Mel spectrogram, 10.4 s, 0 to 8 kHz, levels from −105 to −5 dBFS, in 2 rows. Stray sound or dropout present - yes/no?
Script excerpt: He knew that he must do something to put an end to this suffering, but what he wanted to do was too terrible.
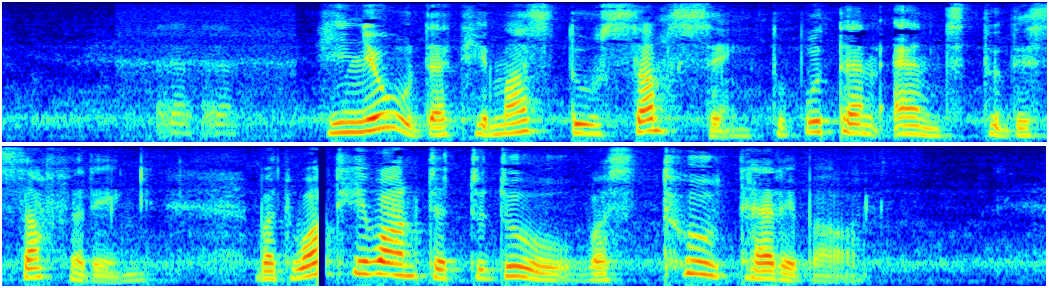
yes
